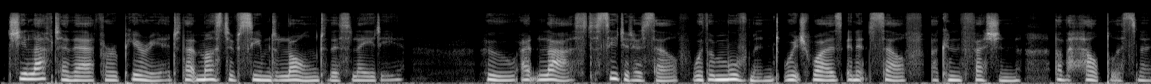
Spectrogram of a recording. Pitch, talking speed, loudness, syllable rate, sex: 195 Hz, 160 wpm, -17 LUFS, 4.4 syllables/s, female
